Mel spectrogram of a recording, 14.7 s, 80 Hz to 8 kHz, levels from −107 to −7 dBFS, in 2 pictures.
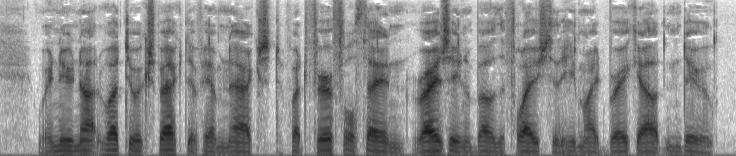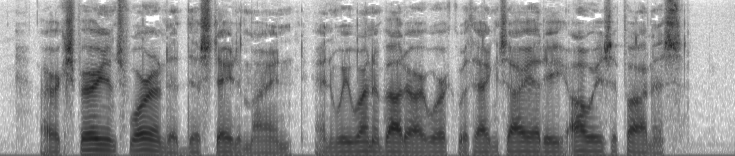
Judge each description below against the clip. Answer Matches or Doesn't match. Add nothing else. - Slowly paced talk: Doesn't match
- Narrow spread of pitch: Matches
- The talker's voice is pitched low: Matches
